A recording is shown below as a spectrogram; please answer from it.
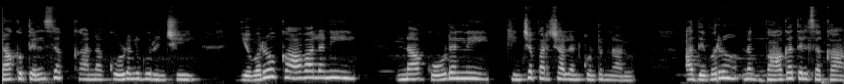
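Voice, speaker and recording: A firm, loyal mother-in-law standing up for her daughter-in-law, voiced by a woman narrator. High, husky and dark-toned, she speaks with earnest conviction in a spoken family drama retelling. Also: moderate pace. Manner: earnest, defending.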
